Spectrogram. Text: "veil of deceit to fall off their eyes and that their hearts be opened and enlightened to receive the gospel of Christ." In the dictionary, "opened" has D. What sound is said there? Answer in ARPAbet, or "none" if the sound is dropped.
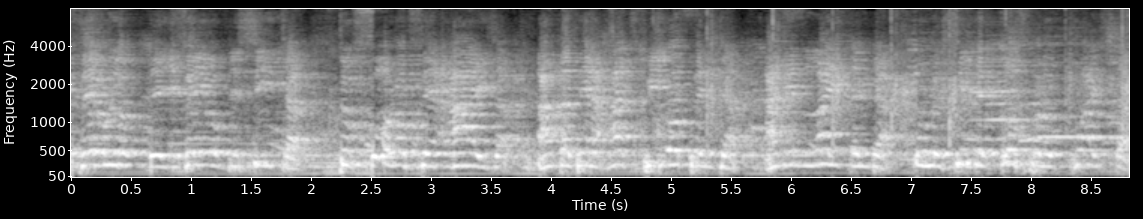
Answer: D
